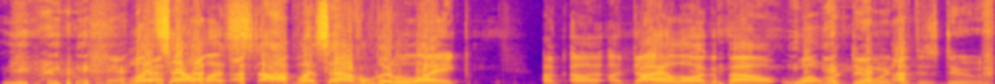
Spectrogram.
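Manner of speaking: a hammed-up laughing shout; laughing mock yell. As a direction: yell it while cracking up. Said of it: "I was like".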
